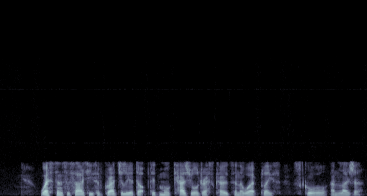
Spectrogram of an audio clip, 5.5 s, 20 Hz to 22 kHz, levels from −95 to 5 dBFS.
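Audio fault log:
No technical faults heard.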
